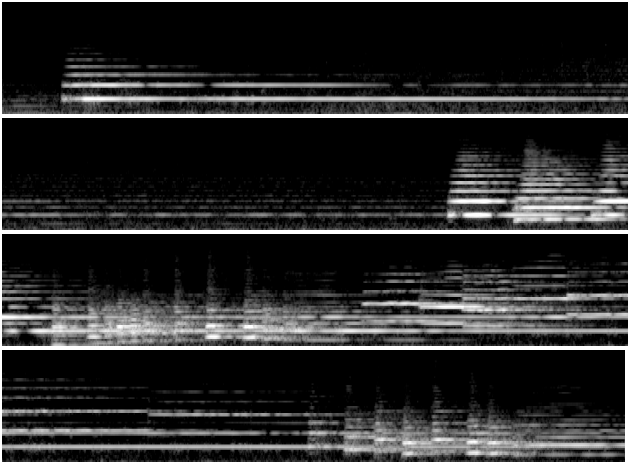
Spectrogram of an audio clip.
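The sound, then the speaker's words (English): An orchestral passage from Mahler's Fifth Symphony, right after the Adagietto, echoing the song Lob des hohen Verstands: it opens on a long held note, then around the middle strings and woodwinds burst in with lively, overlapping melodic figures, moderately loud and without any voices. “Then come distinct echoes of Lob des hohen Verstands.”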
